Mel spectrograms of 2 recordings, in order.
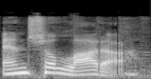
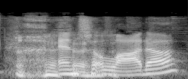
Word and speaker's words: enchilada: say the American pronunciation enchilada and you're going to hear Marco say a more appropriate a little bit with a more Hispanic accent to it that's right so the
